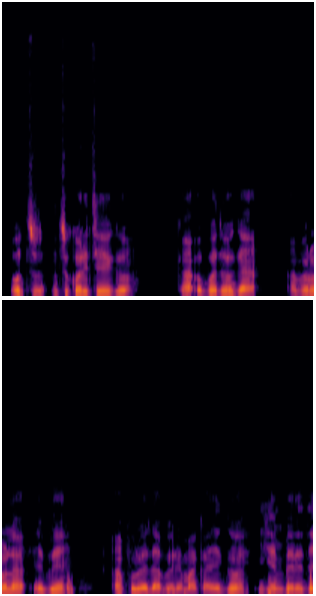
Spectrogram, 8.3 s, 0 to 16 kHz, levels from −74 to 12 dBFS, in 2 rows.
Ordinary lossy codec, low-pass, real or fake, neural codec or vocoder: none; 14.4 kHz; real; none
